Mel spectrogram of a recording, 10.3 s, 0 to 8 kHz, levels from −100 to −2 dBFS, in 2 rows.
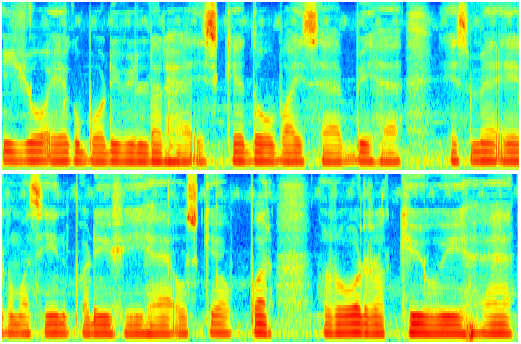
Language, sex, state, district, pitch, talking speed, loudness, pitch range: Hindi, male, Uttar Pradesh, Saharanpur, 110 Hz, 120 wpm, -18 LUFS, 110-115 Hz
